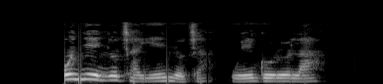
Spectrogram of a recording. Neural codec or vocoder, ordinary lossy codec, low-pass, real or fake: none; MP3, 32 kbps; 7.2 kHz; real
